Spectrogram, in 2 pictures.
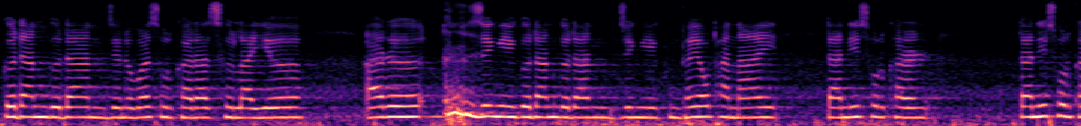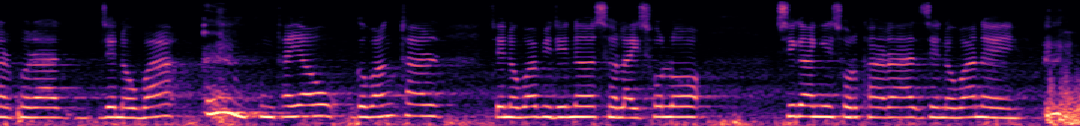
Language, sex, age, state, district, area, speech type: Bodo, female, 30-45, Assam, Chirang, rural, spontaneous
